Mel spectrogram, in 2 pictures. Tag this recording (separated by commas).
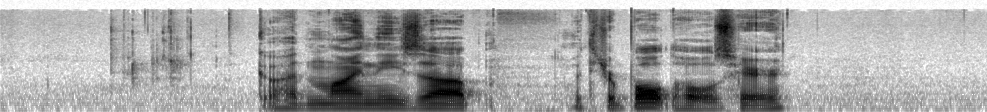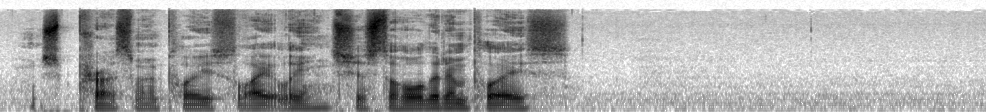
Speech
